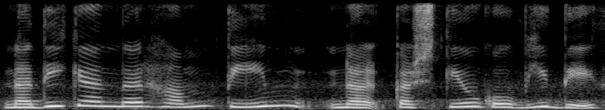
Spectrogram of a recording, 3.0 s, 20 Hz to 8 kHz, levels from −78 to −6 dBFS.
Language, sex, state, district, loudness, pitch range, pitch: Hindi, female, Uttar Pradesh, Jyotiba Phule Nagar, -22 LUFS, 230-300 Hz, 265 Hz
